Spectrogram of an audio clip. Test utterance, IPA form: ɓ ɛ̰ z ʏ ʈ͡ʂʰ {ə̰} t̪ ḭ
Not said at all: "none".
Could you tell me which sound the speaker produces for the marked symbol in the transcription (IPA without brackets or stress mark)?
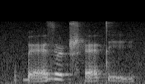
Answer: ɛ̰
